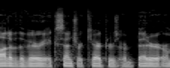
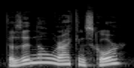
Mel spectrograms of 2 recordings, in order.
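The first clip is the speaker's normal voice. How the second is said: pitched-up stoner voice; higher character voice; 10 semitones higher than usual. Acted. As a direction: lift it into a dazed character voice. Doc voiced in read novel.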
